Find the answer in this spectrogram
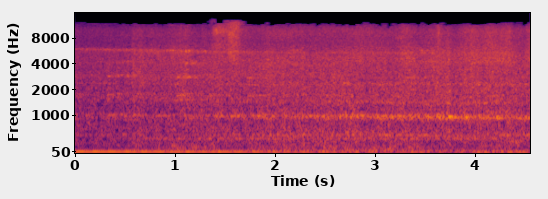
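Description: Union Pacific diesel locomotive heading a double-stack container freight train as it approaches and passes, with a heavy low engine rumble and a steady high whine from the wheels on the rails.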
